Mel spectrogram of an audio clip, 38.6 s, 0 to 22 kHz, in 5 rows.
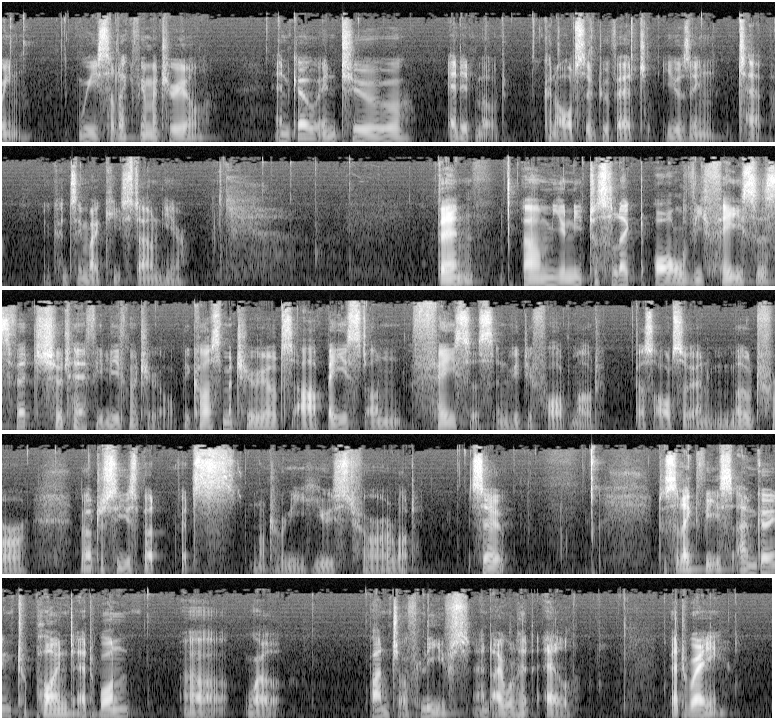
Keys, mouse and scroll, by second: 0.1 right click, 5.1 click, 5.8 Tab, 10.4 middle click, 10.8 a, 11.2 scroll up 1, 11.3 middle click, 14.6 click, 16.7 middle click, 19.2 shift+scroll up 4, 19.8 middle click, 24.1 scroll up 1, 24.6 middle click, 28.0 middle click, 32.4 middle click, 34.6 middle click, 36.1-38.6 l.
